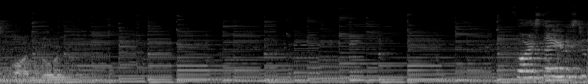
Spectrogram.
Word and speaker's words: gondola: First I used to pronounce gondola, then I got to know it's gondola.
